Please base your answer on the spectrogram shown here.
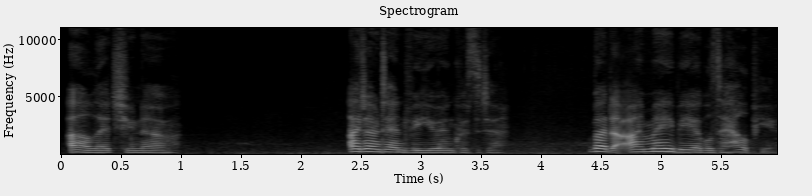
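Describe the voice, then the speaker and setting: An actress playing a weary, modest champion in a fantasy video game, measured and reflective. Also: female voice, on the low side, close to an everyday voice. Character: weary, modest female champion, sober and helpful. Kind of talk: video game dialogue acting.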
